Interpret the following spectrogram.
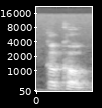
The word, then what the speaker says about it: Cokau: Cokau? Cokau, yeah.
